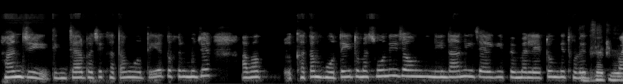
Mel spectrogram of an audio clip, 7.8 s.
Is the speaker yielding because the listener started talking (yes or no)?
no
